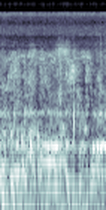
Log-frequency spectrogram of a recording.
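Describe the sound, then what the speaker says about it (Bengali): A domestic pigeon in a fancy-breed loft gives a short, soft coo close by, a brief throaty warble with faint background noise. "আয় আয় আয় আয় আয়, একটা দেখুন পায়রা।"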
